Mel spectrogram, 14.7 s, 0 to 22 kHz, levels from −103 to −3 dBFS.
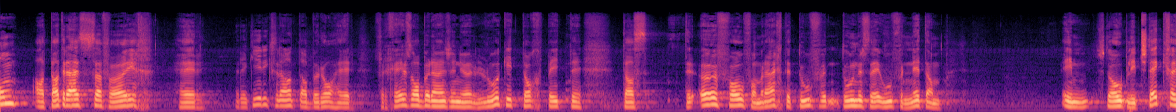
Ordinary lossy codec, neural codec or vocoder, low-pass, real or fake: none; vocoder, 44.1 kHz, 128 mel bands every 512 samples, BigVGAN v2; 14.4 kHz; fake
